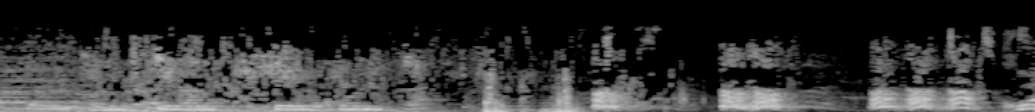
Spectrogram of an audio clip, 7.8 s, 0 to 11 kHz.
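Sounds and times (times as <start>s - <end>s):
people talking: 0.1s - 5.3s, 7.3s - 7.7s
dog barking: 4.4s - 7.5s.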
